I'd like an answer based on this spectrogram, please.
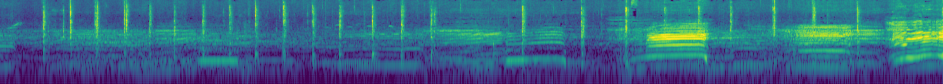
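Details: Calves, Hereford and Careta, male and female, in a sale lot, lowing in overlapping arched moos while sharp regular clicks tick along; near the end the bellows grow louder and higher, rising into strained calls.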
